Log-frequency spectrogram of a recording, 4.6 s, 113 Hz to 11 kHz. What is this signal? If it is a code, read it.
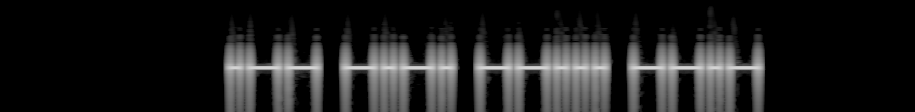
Morse code, heard as a keyed tone, about 25 wpm, 700 Hz. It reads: WC7Q
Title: Call Signs Repeated 2x - 25wpm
